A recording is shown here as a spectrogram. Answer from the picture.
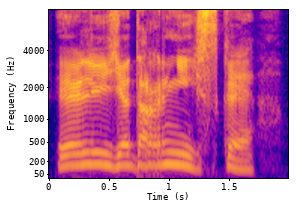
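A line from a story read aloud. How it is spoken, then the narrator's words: Muffled boom from helmet. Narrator (Russian): прогудел из-под шлема Грегор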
